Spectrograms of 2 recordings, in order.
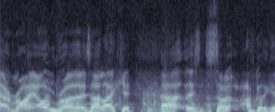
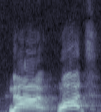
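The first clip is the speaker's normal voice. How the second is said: ordinary delivery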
